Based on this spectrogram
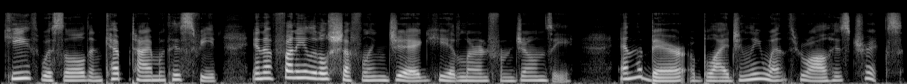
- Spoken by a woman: Yes, female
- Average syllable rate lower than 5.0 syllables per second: Yes, 4.7 syllables/s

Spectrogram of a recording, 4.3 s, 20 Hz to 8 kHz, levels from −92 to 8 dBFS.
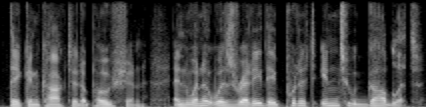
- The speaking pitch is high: No, low, 125 Hz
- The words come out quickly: Yes, fast, 210 wpm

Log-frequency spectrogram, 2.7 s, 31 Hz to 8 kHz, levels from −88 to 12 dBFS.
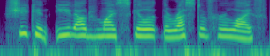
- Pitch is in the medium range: No, high, 225 Hz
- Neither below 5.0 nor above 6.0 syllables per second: Yes, 5.1 syllables/s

